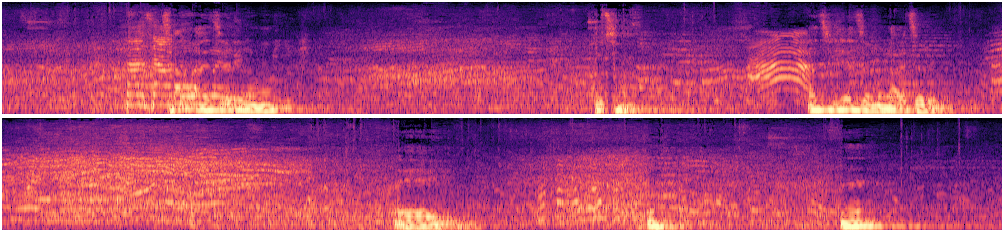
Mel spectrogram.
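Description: A young man sings through a microphone over loudspeakers.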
